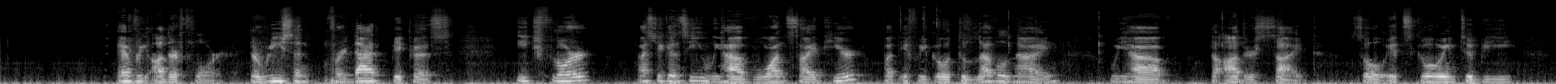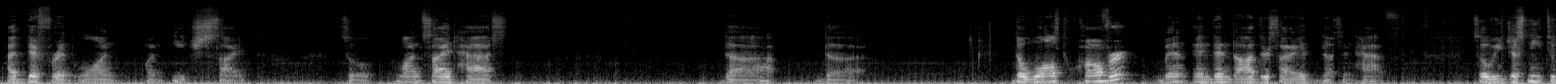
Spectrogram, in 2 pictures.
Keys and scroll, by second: 25.2 F1.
